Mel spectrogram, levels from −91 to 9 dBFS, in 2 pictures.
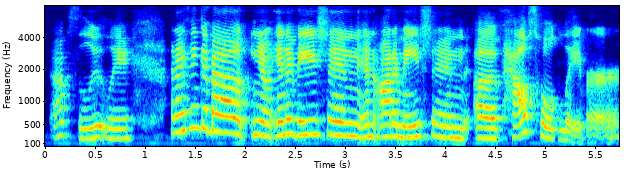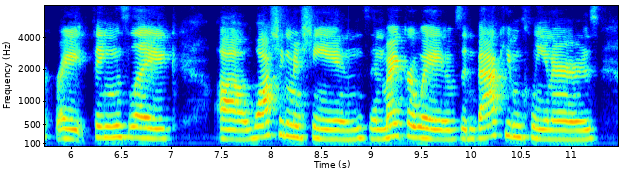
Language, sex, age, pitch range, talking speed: English, female, 20-39, 210-260 Hz, 125 wpm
